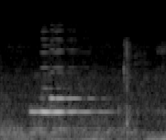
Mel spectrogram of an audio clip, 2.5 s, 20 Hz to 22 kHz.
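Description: Windows 7 alert chime: two rising bell-like notes that ring for about a second, sounding as a warning dialog pops up. A short click follows near the end.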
